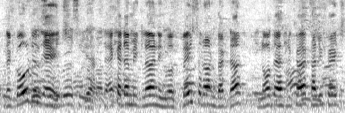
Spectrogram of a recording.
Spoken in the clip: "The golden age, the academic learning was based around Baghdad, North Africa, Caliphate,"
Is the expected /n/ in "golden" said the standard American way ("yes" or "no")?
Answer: yes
